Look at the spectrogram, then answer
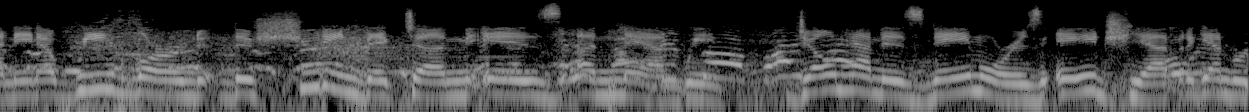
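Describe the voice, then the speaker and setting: A woman talks with lively intonation at a fairly high pitch. Crowd noise carries in the background. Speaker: television reporter and helicopter photojournalist. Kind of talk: live news reporting and interview questions. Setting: outdoors at a live news scene.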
